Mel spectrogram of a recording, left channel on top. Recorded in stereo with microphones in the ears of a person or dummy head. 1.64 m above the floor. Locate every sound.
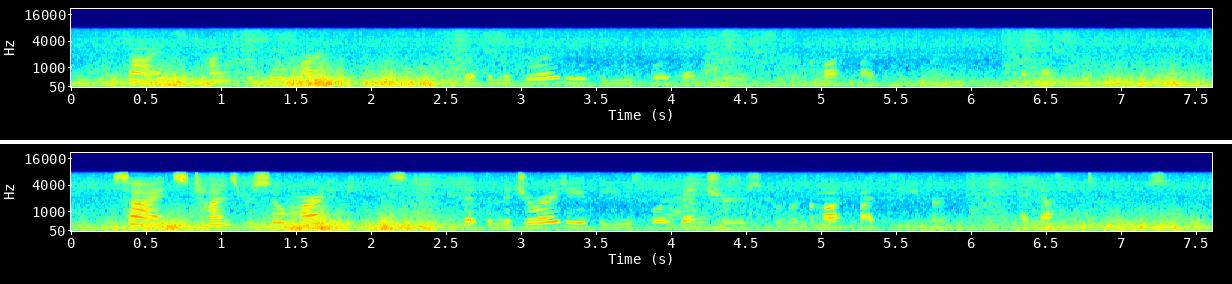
0.3 s a woman speaking: 80° right; by 7.6 s 65° right (ahead or behind)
